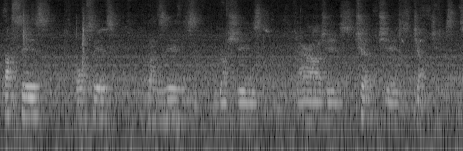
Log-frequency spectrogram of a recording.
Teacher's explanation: But after sibilants, we have to add a vowel before them. So we get horses as an extra syllable. Buses, horses, buzzes, rushes, garages, churches, judges.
